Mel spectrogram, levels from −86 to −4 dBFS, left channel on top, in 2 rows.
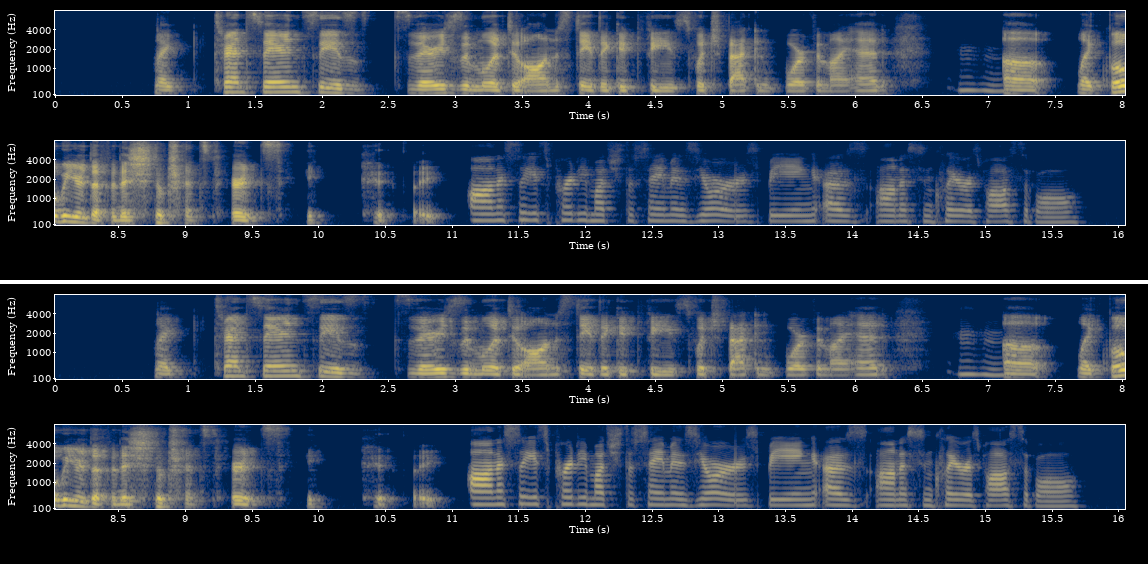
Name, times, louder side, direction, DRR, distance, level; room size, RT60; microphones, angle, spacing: voice 1, 1.2-2.3 2.6-6.5 7.1-9.7 10.3-10.9, left 3 dB, 35° left, 0.8 m, -24 dB
voice 2, 6.8-7.2 11.1-15.7, right 5 dB, 40° right, 0.5 m, -32 dB
13.5 x 4.7 x 2.2 m
head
